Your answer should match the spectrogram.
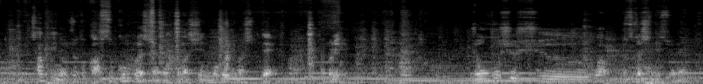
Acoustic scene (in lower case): restaurant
